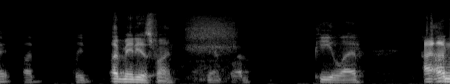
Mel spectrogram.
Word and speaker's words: Pleb Media: Pleb Media is fine. Yeah, Pleb. I'm not that picky about it. Everybody pronounces it different and always worries that I get offended.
